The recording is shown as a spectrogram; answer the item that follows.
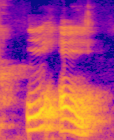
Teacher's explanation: फिर देखिए ओ औ, ये भी हमारे 2 स्वर हैं ओ औ। तो ओ औ का उच्चारण कंठ ओष्ठ है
